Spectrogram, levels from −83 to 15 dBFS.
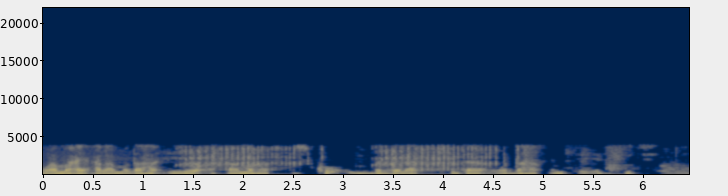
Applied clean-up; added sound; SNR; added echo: classical method Wiener filter.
